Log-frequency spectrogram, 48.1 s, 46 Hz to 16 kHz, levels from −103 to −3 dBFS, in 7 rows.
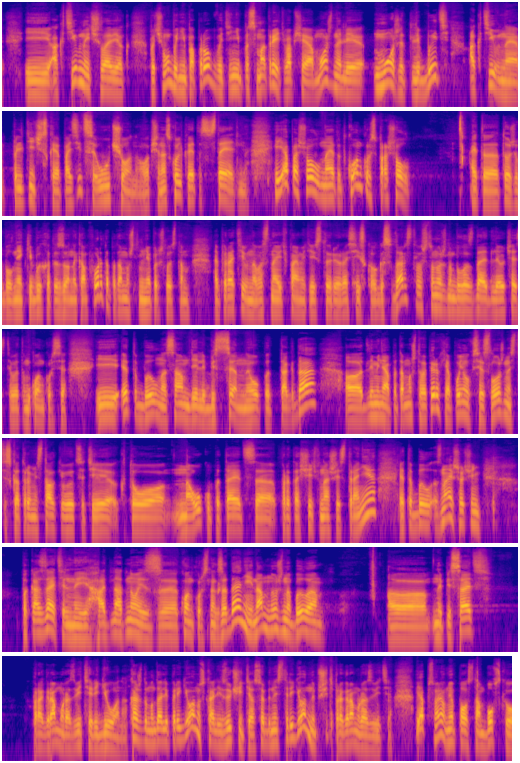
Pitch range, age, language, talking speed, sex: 100-150 Hz, 20-39, Russian, 155 wpm, male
